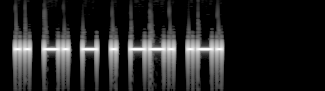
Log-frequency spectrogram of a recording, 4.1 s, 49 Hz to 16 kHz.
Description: Morse code, heard as a keyed tone, about 20 wpm, 700 Hz. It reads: INTEGR
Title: Build A Word - 3 Letters At A Time - 9-Letter Words - 20wpm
